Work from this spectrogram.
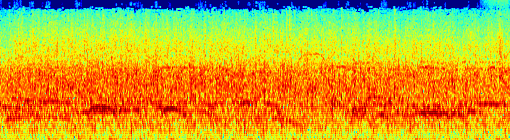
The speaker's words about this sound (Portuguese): Senhor editor, por favor, palmas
